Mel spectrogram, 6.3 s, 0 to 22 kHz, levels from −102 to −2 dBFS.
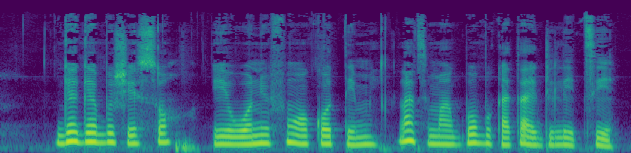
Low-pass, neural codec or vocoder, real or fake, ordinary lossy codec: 19.8 kHz; none; real; MP3, 64 kbps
